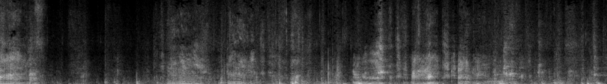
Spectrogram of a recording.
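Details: Young pups in a play bout make continuous grumbling growls and snorts, blended with rustling and scrabbling from their scuffle.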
